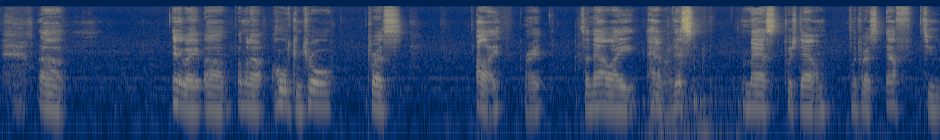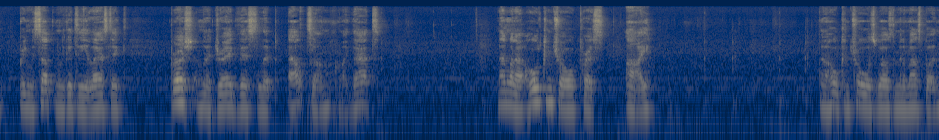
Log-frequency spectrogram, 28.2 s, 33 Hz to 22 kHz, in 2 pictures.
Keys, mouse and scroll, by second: 7.1 ctrl+i, 7.8 middle click, 12.7 f, 13.8 click, 13.9 click, 15.3 click, 15.7-16.5 scroll down 1, 16.8 click, 19.8 middle click, 23.2 ctrl+i, 25.7 shift+middle click, 26.5 ctrl+middle click, 27.8 shift+middle click.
